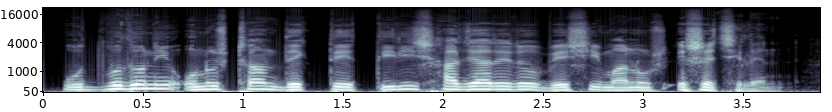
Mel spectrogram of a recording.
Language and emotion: Bengali, neutral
